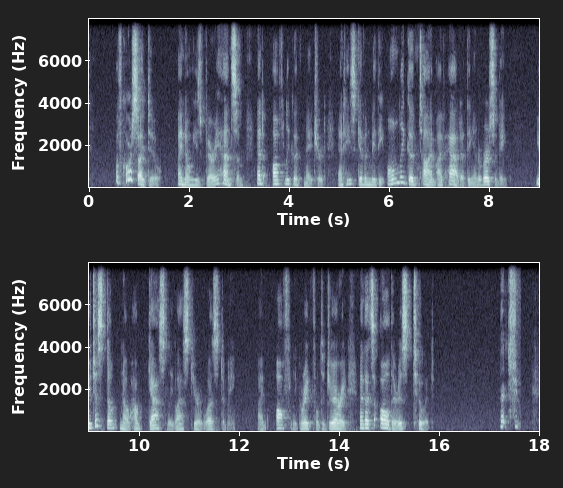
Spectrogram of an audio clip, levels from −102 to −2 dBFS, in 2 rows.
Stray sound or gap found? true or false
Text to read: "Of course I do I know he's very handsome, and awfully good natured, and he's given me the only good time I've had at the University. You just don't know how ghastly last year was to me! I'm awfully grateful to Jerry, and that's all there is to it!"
true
